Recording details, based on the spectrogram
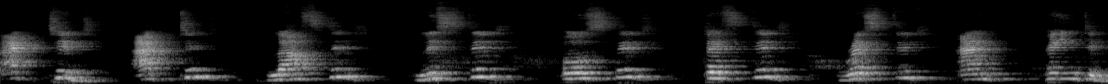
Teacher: So you have d like dodged, t like kicked and it like acted.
